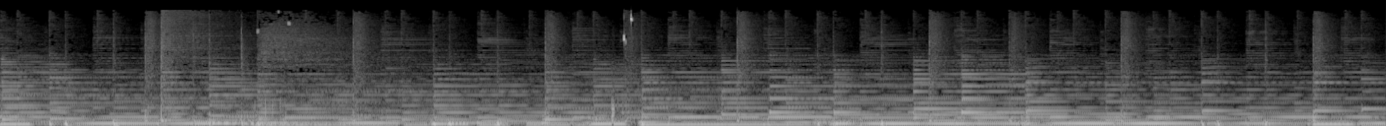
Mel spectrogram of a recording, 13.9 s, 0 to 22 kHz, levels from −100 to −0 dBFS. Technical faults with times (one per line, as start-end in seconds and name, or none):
2.56-2.91 DAB burbling
6.13-6.40 DAB burbling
